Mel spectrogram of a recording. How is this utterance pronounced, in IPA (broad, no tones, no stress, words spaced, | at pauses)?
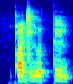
qʼød͡ʑinlu tːĩn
